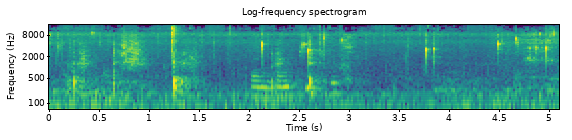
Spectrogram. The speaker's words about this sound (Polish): I smażymy racuszki na wolnym ogniu, żeby się nie popaliły. Zostawiłyśmy specjalnie troszeczkę do usmażenia na bieżąco.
